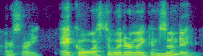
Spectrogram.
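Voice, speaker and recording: A man's voice: mid-range voice, rapid-fire, dull audio, a little hiss or hum. An Irish man giving a casual, informal demonstration as a guest, with some hesitation. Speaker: guest demonstrating accessible technology.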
